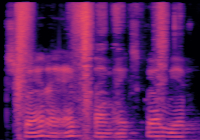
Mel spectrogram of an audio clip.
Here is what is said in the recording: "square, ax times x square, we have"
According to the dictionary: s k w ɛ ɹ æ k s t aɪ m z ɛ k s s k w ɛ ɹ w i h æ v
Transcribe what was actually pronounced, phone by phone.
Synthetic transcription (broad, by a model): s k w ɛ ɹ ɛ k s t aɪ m ɛ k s s k w ɛ ɹ w i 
